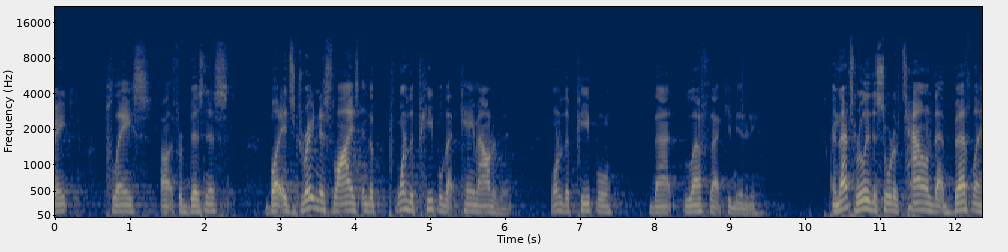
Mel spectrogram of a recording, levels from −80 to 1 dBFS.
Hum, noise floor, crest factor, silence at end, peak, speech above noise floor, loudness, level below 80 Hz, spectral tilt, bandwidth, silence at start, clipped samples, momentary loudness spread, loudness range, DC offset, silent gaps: none; -70 dBFS; 22 dB; 0 s; -12 dBFS; 37 dB; -33 LUFS; -56 dBFS; -5.5 dB/octave; 15 kHz; 0 s; under 0.1%; 13 LU; 6 LU; under 0.1%; none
